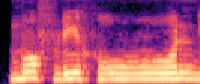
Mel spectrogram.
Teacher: Yang salah huruf hun itu keluar dari rongga hidung. Seharusnya hurufnya hanya keluar dari tenggorokan dan rongga mulut. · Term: suara gunnah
